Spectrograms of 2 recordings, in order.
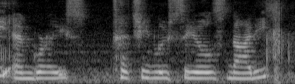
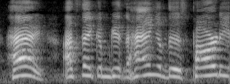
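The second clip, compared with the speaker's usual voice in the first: higher, louder, cheerful; very happy; 4 semitones higher, 7 dB louder than usual. Acted. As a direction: beam with pride at the party. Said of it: "I said, very happy".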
